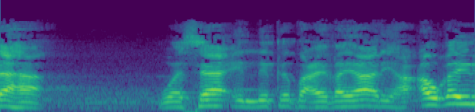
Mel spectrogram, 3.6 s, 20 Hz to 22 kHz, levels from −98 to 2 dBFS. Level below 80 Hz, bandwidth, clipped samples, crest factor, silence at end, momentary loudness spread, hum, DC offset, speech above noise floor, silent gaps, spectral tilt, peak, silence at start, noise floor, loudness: -64 dBFS; 11 kHz; under 0.1%; 18 dB; 0 s; 10 LU; none; under 0.1%; 31 dB; none; -3.5 dB/octave; -6 dBFS; 0 s; -54 dBFS; -25 LUFS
